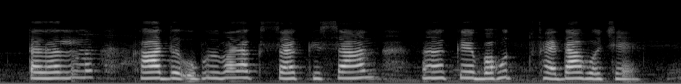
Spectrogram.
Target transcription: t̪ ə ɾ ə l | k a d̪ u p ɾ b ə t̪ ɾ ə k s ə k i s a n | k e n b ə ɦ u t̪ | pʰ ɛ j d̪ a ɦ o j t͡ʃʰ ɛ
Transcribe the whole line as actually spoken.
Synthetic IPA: t̪ ə ɾ ə l | kʰ a d̪ u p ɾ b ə ɾ ə k s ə k i s a n | k e b ə ɦ u t̪ | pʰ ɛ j d̪ a ɦ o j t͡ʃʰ ɛ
